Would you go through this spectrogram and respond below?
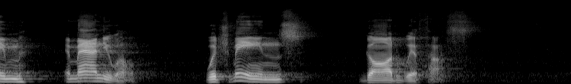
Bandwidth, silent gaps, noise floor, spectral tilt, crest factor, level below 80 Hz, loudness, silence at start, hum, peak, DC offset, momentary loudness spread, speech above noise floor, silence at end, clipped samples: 17 kHz; none; -62 dBFS; -4 dB/octave; 22 dB; -72 dBFS; -23 LUFS; 0 s; none; -4 dBFS; under 0.1%; 20 LU; 38 dB; 1.05 s; under 0.1%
